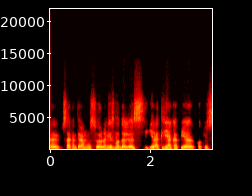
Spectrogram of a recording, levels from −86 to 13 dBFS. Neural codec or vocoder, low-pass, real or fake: autoencoder, 48 kHz, 32 numbers a frame, DAC-VAE, trained on Japanese speech; 14.4 kHz; fake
